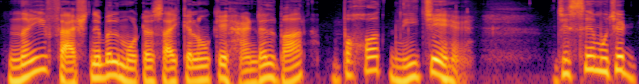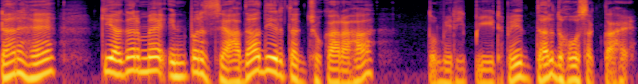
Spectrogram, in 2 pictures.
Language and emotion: Hindi, fearful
